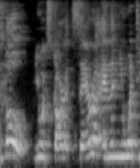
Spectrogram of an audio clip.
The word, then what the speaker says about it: SCERA: Sarah High School, they used to nickname it US Sarah because all those guys, because it's spelled SCERA, but they would always go, you would start at Sarah and then you went to USC.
